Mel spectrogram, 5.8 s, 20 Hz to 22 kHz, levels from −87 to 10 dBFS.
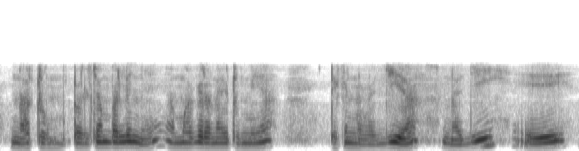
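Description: Nothing goes wrong anywhere in this stretch of speech, which simply comes through the narrow band of an ordinary telephone line with nothing to flag along the way.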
